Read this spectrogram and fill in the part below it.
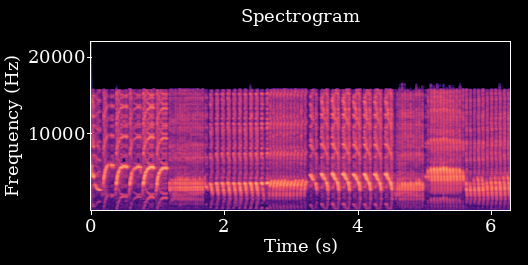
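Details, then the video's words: Panda canary, a constant singer, rolling and delivering long bursts: looping upswept whistles, a buzzy roll, then several fast rattling trills and repeated sweeping notes, ending on bright sustained buzzy phrases. "Suara Kicau Kenari PANDA Gacor Ngerol Nembak Panjang"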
